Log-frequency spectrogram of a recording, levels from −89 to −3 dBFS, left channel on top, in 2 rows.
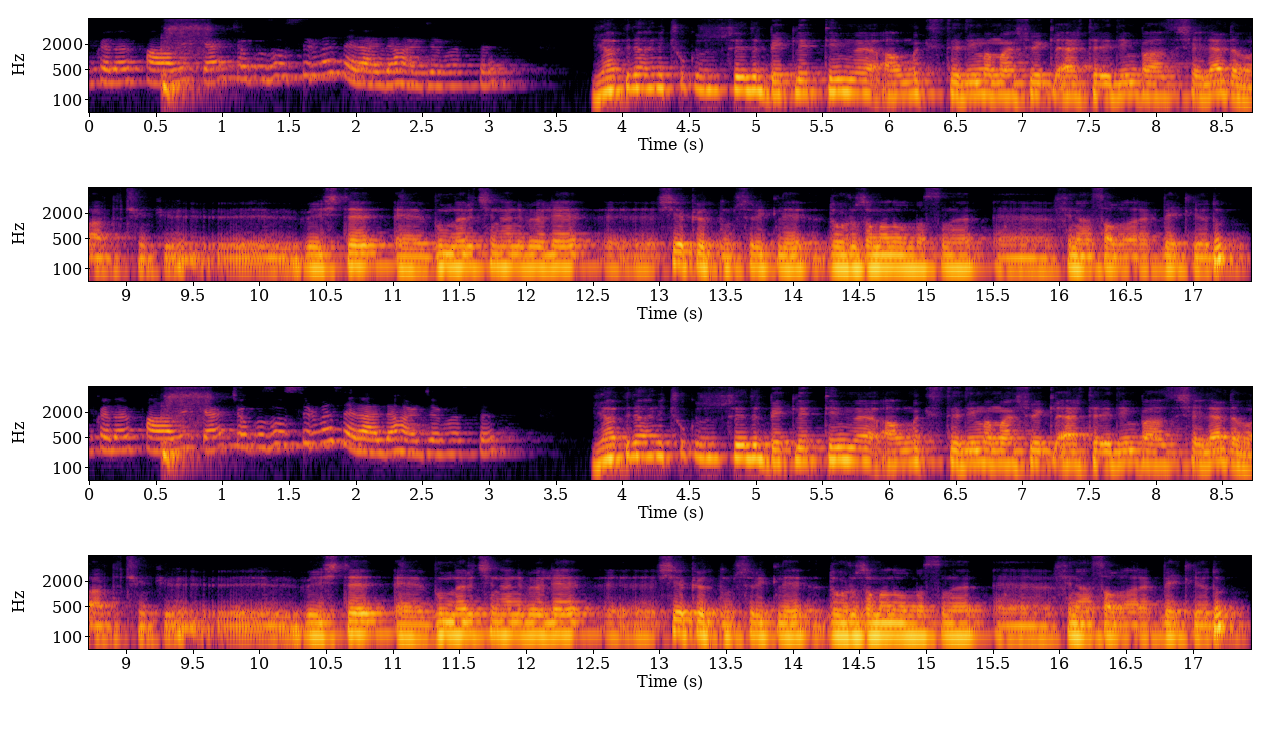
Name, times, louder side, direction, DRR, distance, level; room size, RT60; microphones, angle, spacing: voice 1, 0.0-3.1, right 2 dB, 70° right, 1.7 m, -31 dB
voice 2, 3.8-17.3, right 1 dB, 5° right, 0.8 m, -24 dB
19.5 x 6.9 x 7.2 m
head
